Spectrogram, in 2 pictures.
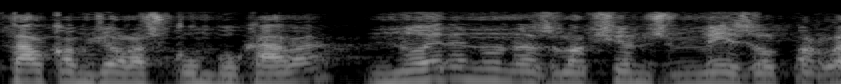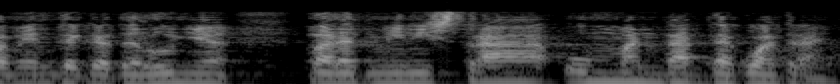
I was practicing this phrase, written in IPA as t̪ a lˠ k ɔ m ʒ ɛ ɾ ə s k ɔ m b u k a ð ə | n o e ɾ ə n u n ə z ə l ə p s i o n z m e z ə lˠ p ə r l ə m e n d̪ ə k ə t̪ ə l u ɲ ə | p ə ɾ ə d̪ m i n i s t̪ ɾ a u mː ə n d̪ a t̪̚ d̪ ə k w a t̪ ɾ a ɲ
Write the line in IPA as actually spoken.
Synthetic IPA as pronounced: t̪ a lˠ k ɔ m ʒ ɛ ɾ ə s k u m b u k a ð ə | n o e ɾ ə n u n ə z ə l ə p s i o n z m e z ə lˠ p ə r l ə m e n d̪ ə k ə t̪ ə l u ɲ ə | p ə ɾ ə d̪ m i n i s t̪ ɾ a u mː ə n d̪ a t̪̚ d̪ ə k w a t̪ ɾ a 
